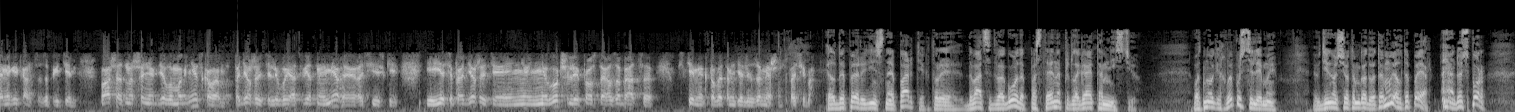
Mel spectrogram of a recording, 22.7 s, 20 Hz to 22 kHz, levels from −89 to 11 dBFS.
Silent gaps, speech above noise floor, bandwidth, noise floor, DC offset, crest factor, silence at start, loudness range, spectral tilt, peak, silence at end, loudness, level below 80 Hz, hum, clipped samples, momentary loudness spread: none; 30 dB; 8.8 kHz; -43 dBFS; under 0.1%; 14 dB; 0 s; 2 LU; -4.5 dB/octave; 0 dBFS; 0 s; -13 LUFS; -40 dBFS; none; under 0.1%; 7 LU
